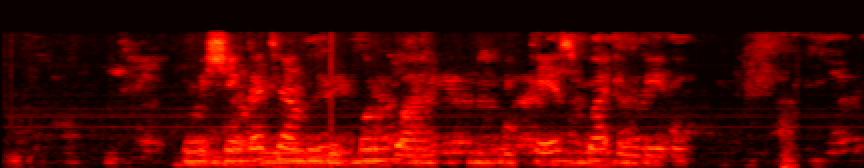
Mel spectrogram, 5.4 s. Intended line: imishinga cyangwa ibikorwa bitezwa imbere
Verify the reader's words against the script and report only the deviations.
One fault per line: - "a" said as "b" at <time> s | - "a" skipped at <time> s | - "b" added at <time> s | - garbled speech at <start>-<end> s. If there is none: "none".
none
